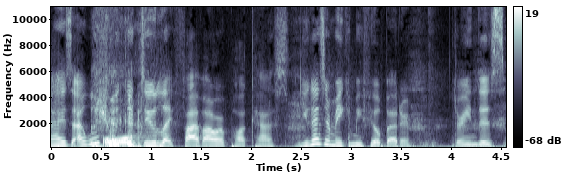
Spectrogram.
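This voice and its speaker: A woman at a fairly quick pace with lively intonation, over noticeable background noise. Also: medium pitch for a woman. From Argentina. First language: Spanish. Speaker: podcast co-host.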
